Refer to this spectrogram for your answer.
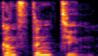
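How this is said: It is said the Russian way.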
